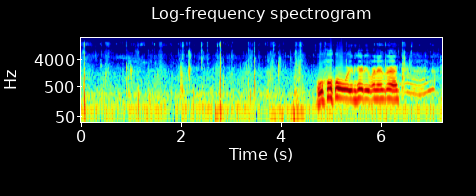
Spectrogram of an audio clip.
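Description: A dog's paws rustle through wet grass.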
